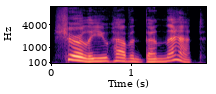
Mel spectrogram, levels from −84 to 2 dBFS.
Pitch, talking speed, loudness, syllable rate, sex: 185 Hz, 155 wpm, -16 LUFS, 4.3 syllables/s, male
